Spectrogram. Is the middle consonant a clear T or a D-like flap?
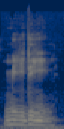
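flap. The middle consonant is a soft D-like flap. This is the American way of saying it. "in America, we say meeting"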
